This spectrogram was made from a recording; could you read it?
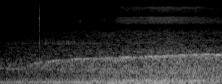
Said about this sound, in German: Ja, egal wo du bist in New York, du hast eigentlich fast immer so eine Art Grundrauschen an Verkehrsgeräuschen und irgendwo in der Ferne hörst du auch fast immer genau diese Sirenen. Die gehören zu der FDNY Ambulance.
